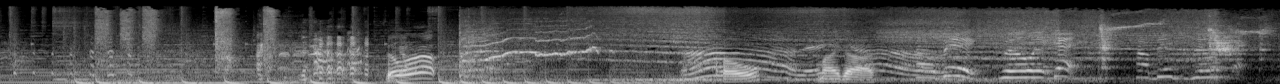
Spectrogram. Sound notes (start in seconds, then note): 0.0 laughing; 0.7 air blowing; 2.4 laughing; 4.6 squeaks; 12.5 squeaking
